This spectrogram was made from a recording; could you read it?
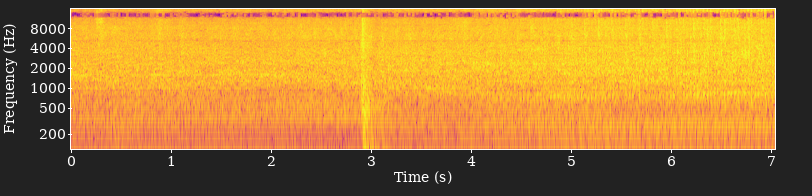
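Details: Hyundai Santa Fe common-rail diesel that wouldn't start, after charging weak battery: brief thump then smooth, even idle with steady low hum, no knocks or stumbles; check engine light traced to unplugged MAF sensor connector, then reset.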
